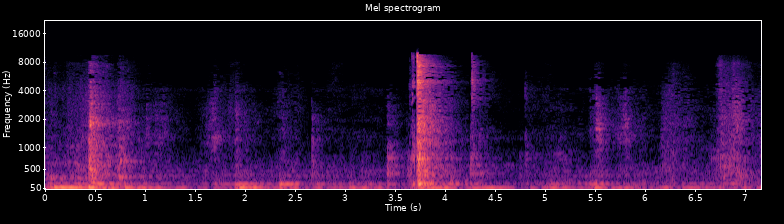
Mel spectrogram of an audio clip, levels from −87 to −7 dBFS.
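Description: Low-bitrate audio saved at a high bitrate, throughout: nothing is present above about 10.2 kHz, and the top end sounds dull. This likely comes from an earlier low-bitrate encode, around 32 kbit/s, whose losses a later high-bitrate MP3 could not restore.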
